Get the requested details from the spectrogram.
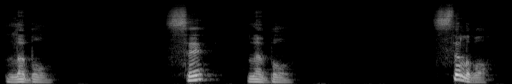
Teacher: our first syllable is stressed and is marked in red. This is si. And then the second and third syllable with schwas are unstressed.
